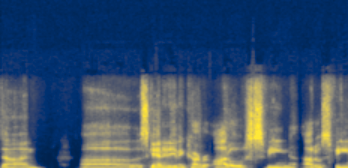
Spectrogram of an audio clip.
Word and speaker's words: Sveen: So this troll is based on a Scandinavian carver, Otto Sveen. Well, it's S-V-E-E-N. And if you say it wrong, it means like pig, apparently, but I'm sure he wasn't like that.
